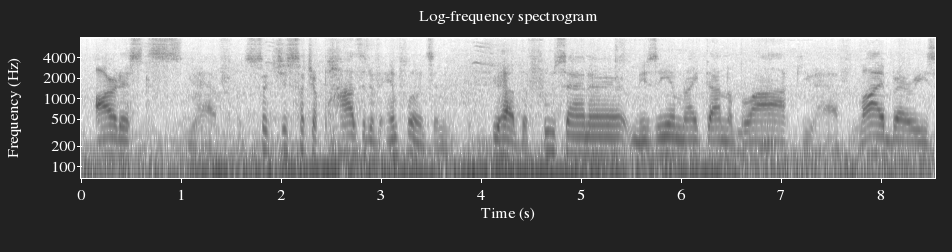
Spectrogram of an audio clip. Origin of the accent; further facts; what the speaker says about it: New York City, New York, United States; moved away as an adult; now in Melbourne, Florida, United States; I'm from Brooklyn, New York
